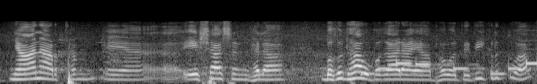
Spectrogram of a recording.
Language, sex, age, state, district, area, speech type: Sanskrit, female, 45-60, Kerala, Kozhikode, urban, spontaneous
